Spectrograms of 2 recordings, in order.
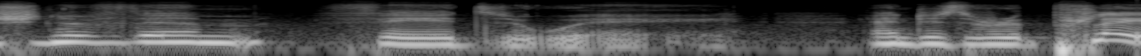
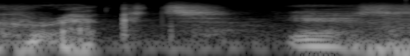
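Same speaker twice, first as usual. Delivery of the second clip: whisper; 5 semitones lower, 15 dB quieter than usual. Acted. Agreeing in a hushed whisper.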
